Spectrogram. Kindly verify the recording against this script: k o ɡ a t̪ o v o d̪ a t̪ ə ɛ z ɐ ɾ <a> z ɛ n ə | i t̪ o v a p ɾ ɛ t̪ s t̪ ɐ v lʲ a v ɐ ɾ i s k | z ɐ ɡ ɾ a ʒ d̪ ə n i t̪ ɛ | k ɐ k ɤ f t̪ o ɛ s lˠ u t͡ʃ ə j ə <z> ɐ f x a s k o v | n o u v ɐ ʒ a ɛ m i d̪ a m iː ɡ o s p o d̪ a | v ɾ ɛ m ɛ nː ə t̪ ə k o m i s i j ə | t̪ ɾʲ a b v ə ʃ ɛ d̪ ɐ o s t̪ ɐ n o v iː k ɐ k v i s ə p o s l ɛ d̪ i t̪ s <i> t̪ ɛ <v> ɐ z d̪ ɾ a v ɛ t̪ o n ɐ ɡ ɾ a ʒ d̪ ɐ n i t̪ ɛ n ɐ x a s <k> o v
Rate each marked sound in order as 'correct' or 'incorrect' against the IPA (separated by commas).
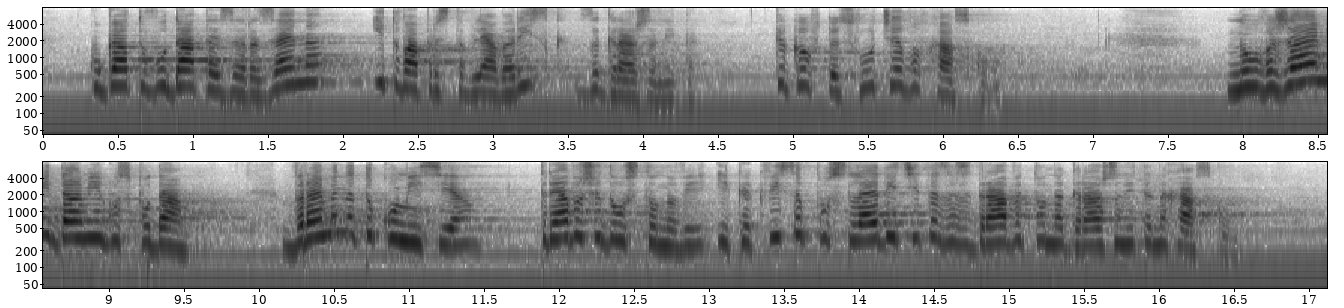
incorrect, incorrect, correct, incorrect, correct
